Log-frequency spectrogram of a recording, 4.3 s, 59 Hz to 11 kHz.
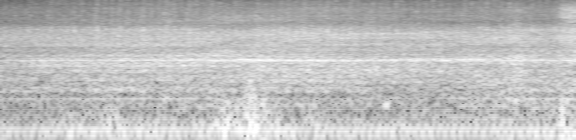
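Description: A 2006 Saab 9-3 Aero SportCombi V6 turbo engine idles nearby with a steady, even low rumble and faint hum, no speech over it.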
